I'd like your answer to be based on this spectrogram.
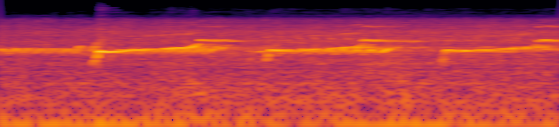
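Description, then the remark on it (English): A curlew calls with a series of clear, rising whistled notes, repeated about four times in quick succession, each swelling upward in pitch; no voices, just the bird alone. “My favorite singing voice is the voice of a curlew.”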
